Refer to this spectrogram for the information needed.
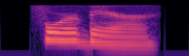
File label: "forebear", English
